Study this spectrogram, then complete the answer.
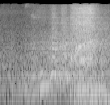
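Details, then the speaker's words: Engine on a test stand with automatic start, heard starting: a brief dull starter whirr builds quickly as the engine catches and runs. The dull noise is the normal starter sound, with no odd noises. "oua c'est normal le bruit c'est un bruit sourd un peu ah ouais c'est normal c'est le lanceur"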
